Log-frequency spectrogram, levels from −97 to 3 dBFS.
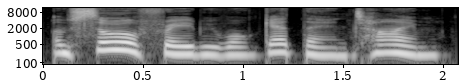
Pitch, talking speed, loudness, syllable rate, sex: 215 Hz, 260 wpm, -18 LUFS, 5.7 syllables/s, female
